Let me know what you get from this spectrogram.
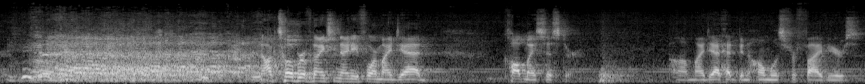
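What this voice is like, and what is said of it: Choked-up, emotional voice. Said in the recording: “get choked up when I talk about this”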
